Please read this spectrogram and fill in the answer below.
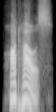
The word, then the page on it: hothouse: American English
